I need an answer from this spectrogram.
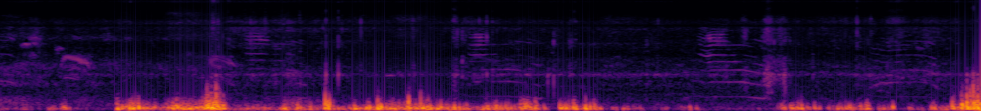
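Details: A friendly female pet cat gives a few short meows, harmonic and bending up then down, scattered through a bed of steady low background music and rumbling noise.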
